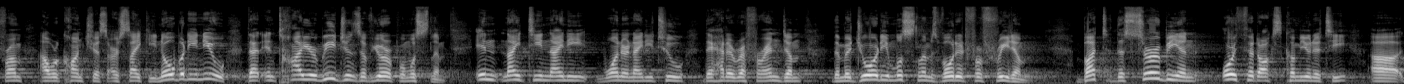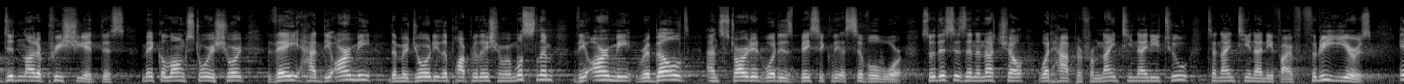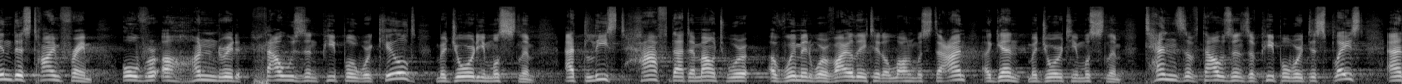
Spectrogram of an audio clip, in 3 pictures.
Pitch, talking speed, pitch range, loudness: 180 Hz, 165 wpm, 165-195 Hz, -19 LUFS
